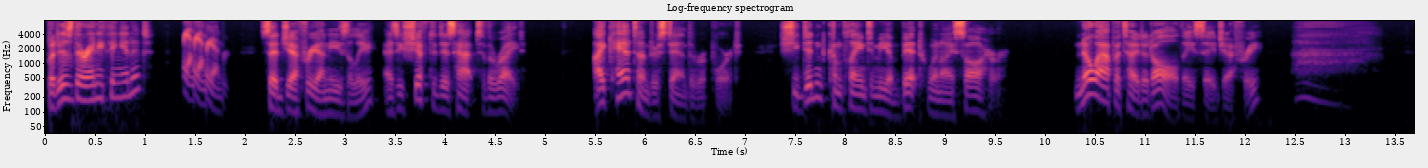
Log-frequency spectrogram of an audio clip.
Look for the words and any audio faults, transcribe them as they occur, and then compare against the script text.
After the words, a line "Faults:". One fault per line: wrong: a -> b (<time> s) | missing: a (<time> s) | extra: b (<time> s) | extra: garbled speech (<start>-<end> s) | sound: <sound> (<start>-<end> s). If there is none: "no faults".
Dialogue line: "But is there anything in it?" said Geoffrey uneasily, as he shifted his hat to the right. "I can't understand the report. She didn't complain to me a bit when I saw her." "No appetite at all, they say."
"But is there anything in it?" said Geoffrey uneasily, as he shifted his hat to the right. "I can't understand the report. She didn't complain to me a bit when I saw her." "No appetite at all, they say." Geoffrey
Faults:
sound: chirp (1.4-1.8 s)
extra: Geoffrey (11.7 s)
sound: sigh (12.5-13.4 s)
